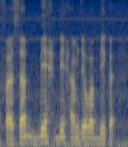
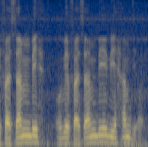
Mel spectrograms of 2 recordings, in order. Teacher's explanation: tu colles seulement la bouche lors de la prononciation du ba'un sans nasillement. Il y a des gens, au lieu de dire simplement fasabbih bihamdi rabbika, et dit fasambih ou bien fasambi bihamdi, le son du nguna ne vient pas, le nasillement ne vient pas.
